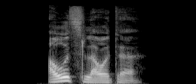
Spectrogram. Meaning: nominative/accusative/genitive plural of Auslaut
- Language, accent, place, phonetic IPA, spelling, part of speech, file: German, Germany, Berlin, [ˈaʊ̯sˌlaʊ̯tə], Auslaute, noun, De-Auslaute.ogg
